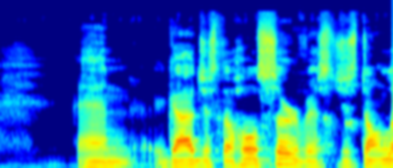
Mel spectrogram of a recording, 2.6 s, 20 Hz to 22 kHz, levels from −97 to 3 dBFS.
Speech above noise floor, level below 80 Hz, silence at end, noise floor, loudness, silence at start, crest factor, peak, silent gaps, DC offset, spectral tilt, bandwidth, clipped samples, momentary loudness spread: 34 dB; -64 dBFS; 0 s; -61 dBFS; -27 LUFS; 0.5 s; 18 dB; -10 dBFS; none; under 0.1%; -4.5 dB/octave; 16 kHz; under 0.1%; 8 LU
